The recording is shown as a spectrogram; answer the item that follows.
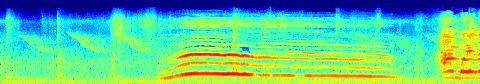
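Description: Three short falling whistles, then a long, loud howl that rises at the start and holds for about three seconds, slowly sinking in pitch before it stops.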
